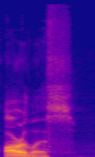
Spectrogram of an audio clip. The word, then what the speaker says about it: Arles: I wasn't going to say anything about it, but I couldn't resist when I heard Tim identify the town where I saw the drawing of Ailes. It's Arles, pronounced Arl, an ancient Roman outpost in Provence, where Van Gogh, pronounced, made some of his most famous paintings.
